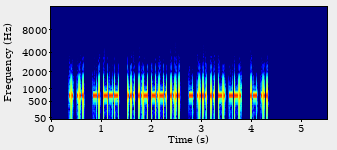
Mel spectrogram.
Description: Morse code, heard as a keyed tone, about 44 wpm, 700 Hz. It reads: IS NO SUCH THING AS
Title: Sets of 5 Words Encore 45wpm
